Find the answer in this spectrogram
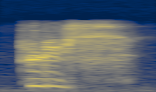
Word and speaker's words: plus: Par exemple, plus loin, plus ancien, plus des, par exemple. Okay. Classez dans les tableaux les expressions soulignées. Si on a plus loin, ici vous avez plus, se prononce comme plus avec la S.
